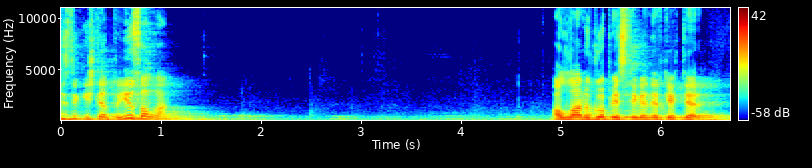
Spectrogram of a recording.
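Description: A middle-aged man speaks calmly and steadily into a close microphone, with pauses.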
